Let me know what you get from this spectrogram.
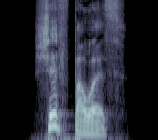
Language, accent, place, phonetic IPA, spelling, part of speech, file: German, Germany, Berlin, [ˈʃɪfˌbaʊ̯əs], Schiffbaues, noun, De-Schiffbaues.ogg
- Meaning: genitive singular of Schiffbau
